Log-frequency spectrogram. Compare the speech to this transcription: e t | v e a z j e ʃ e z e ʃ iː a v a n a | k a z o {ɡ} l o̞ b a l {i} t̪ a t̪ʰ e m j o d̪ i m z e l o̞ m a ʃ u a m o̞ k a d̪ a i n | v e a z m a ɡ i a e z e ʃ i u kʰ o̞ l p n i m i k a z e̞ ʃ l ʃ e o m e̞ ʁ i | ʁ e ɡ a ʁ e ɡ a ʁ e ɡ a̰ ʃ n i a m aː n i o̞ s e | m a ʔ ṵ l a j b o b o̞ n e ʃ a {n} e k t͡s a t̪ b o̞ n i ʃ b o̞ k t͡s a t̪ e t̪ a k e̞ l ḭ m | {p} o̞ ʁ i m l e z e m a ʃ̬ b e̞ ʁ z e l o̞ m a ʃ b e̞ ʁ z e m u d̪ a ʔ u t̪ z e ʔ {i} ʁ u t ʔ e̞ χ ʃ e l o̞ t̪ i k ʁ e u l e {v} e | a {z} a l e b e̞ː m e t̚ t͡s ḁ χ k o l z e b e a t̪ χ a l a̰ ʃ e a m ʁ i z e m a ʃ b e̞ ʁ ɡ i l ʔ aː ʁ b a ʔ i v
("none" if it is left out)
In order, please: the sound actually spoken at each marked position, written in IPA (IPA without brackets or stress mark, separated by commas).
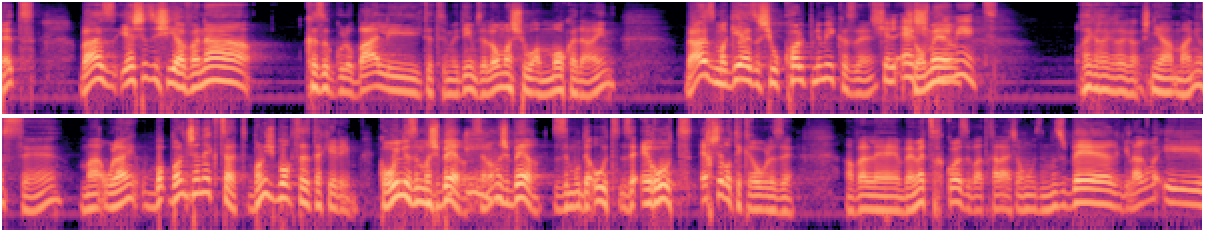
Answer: ɡ, i, n, k, e, z, v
